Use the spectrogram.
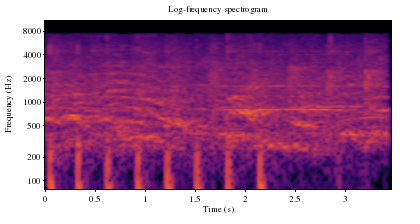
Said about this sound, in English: Oh, clap your hands and give Him praise.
